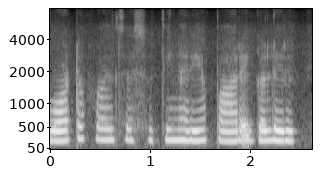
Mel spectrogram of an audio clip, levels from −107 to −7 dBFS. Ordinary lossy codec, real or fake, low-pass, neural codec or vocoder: none; real; none; none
